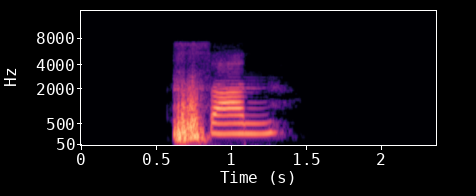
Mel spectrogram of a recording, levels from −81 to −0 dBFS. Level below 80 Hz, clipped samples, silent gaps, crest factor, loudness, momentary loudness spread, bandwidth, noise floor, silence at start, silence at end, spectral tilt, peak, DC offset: -54 dBFS; under 0.1%; none; 18 dB; -16 LUFS; 13 LU; 7.6 kHz; under -90 dBFS; 0.6 s; 1.05 s; -8 dB/octave; -2 dBFS; under 0.1%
